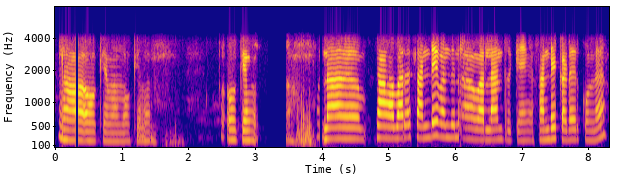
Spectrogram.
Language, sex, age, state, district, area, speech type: Tamil, female, 30-45, Tamil Nadu, Madurai, urban, conversation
